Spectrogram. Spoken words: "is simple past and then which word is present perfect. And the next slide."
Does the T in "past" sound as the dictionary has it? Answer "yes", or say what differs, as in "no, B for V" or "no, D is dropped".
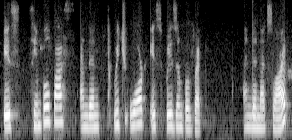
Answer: no, T is dropped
